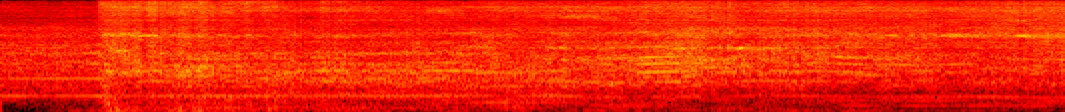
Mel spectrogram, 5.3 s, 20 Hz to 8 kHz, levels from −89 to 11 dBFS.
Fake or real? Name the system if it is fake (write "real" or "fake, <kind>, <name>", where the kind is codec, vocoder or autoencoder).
fake, codec, DAC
